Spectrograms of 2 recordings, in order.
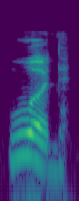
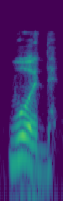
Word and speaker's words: wood: difficult one uh yes we start off with an o sound but then we go to an uh wood wood try that w w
